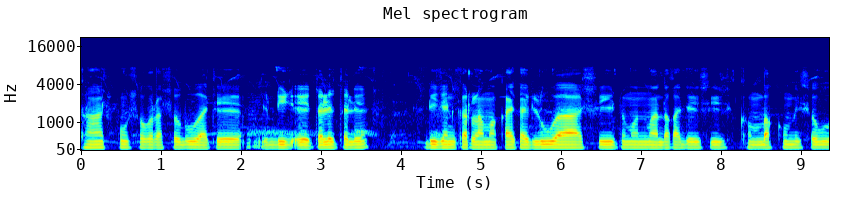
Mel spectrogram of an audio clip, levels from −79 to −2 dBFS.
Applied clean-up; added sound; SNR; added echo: none; none; none; none.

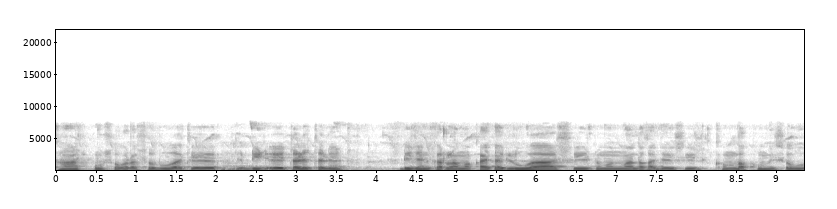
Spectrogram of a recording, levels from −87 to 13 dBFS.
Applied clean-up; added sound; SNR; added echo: none; none; none; reverberation time 0.8 s.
